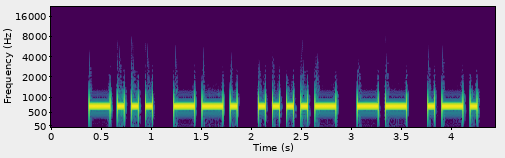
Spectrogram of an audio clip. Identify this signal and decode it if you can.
Morse code, heard as a keyed tone, about 17 wpm, 700 Hz. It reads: BG4MR
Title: DXCC-100 Call Signs - 5 Characters - Repeated 2x - 17wpm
